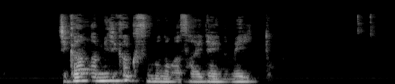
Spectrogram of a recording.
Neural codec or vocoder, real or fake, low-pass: none; real; 10.8 kHz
